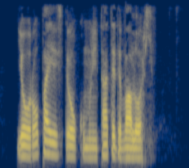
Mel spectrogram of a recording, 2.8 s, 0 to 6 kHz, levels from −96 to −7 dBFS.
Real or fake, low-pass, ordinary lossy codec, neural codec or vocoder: real; 5.4 kHz; AAC, 32 kbps; none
